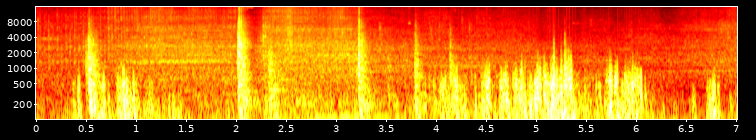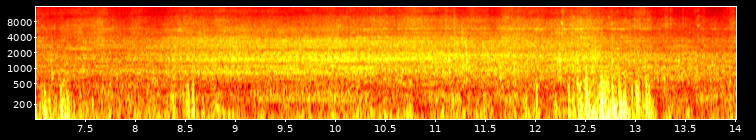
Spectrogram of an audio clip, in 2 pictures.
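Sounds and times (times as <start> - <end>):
diesel engine running: 0.0 - 14.0
low thumps: 0.4 - 5.6.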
